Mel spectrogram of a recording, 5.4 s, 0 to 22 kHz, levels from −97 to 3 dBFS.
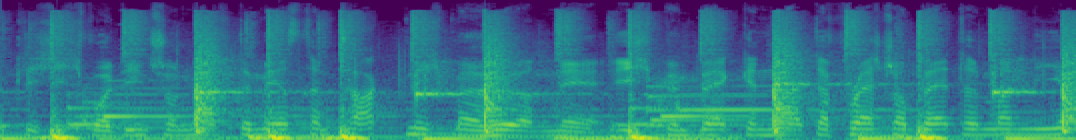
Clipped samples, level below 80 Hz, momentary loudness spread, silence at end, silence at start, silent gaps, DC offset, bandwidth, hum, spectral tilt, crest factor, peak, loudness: under 0.1%; -18 dBFS; 7 LU; 0 s; 0 s; none; under 0.1%; 17 kHz; none; -5.5 dB/octave; 16 dB; 0 dBFS; -17 LUFS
